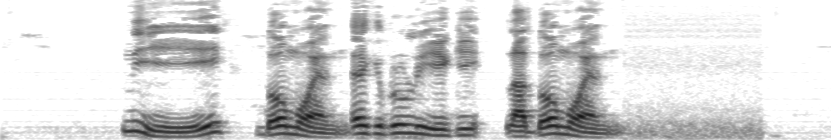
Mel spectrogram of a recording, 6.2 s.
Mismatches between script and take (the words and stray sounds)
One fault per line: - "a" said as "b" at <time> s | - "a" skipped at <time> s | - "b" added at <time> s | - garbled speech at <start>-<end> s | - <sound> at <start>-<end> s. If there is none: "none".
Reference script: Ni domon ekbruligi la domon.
none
